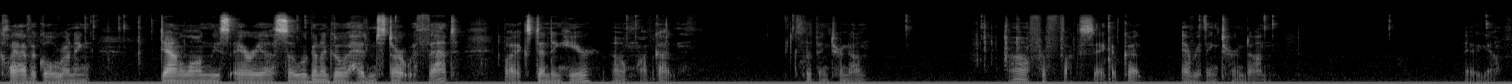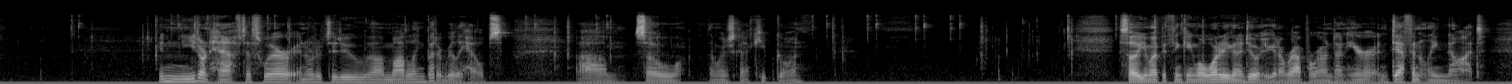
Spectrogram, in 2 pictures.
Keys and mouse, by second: 1.9 middle click, 4.0 KP_1, 5.0 e, 10.4 ctrl+z, 10.7 ctrl+z, 14.9 click, 18.1 f, 21.9 e, 25.1 f.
